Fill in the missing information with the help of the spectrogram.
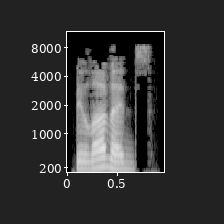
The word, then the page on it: beloveds: British English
